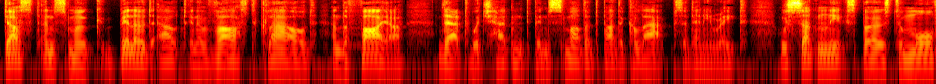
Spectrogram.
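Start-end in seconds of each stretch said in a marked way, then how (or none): none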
